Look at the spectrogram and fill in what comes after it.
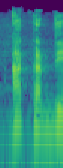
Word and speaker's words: HD: το High Definition το λένε AKD γιατί το H εδώ προφέρεται AKD σε AKD ανάλυση λοιπόν για τους Ιταλούς υπάρχουν υπότιλοι και όλα κομπλέ.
